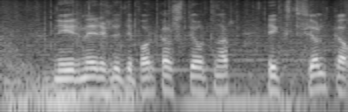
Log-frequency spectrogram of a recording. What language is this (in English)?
Icelandic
